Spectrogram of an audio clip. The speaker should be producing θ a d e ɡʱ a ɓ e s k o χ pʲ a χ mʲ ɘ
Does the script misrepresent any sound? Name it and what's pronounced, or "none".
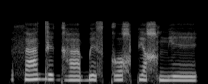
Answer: ɘ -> e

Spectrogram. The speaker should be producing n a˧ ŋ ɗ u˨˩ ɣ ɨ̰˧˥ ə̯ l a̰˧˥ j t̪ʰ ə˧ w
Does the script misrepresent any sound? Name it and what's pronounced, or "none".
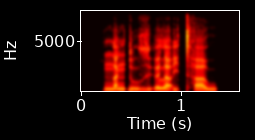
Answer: ə˧ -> a˧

